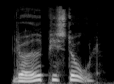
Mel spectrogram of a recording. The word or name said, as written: loddepistol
